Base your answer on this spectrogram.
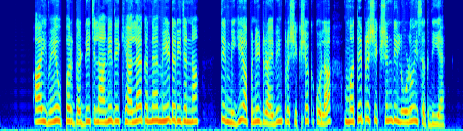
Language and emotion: Dogri, fearful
